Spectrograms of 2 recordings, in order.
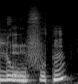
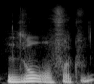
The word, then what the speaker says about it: Lofoten: Nearly Lofoten. – Lofoten.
